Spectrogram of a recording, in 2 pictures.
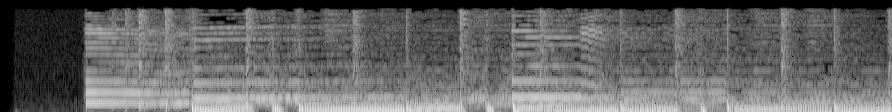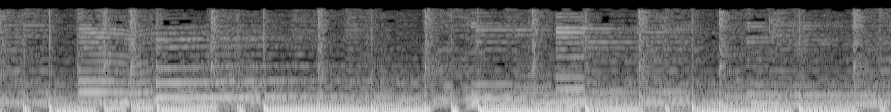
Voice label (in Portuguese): ANIV. CLIENTE F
